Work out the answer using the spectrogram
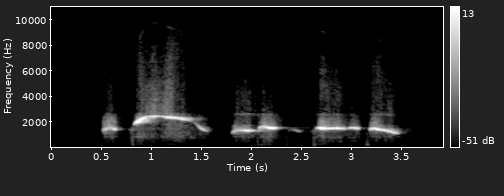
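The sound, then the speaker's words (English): A person whistles a tune while preparing beef carpaccio in a kitchen: several clear, bright melodic phrases, one long sustained note early on, then shorter gliding and wavering notes, heard alone with no talk. “I set down my knife, but keep whistling.”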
